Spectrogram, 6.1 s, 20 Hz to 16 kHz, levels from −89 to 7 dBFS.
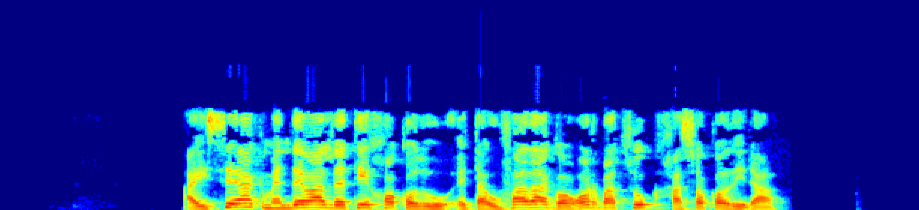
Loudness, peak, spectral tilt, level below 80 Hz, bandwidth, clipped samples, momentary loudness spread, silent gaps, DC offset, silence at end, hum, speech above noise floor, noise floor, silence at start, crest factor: -13 LUFS; 0 dBFS; -4.5 dB/octave; -64 dBFS; 8 kHz; under 0.1%; 6 LU; none; under 0.1%; 0.95 s; none; 68 dB; -81 dBFS; 1.25 s; 14 dB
